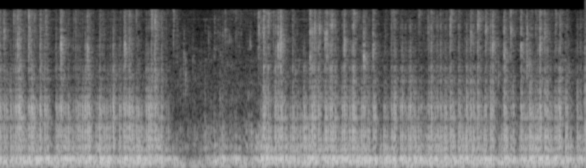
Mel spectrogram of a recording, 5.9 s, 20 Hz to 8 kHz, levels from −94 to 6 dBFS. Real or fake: real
